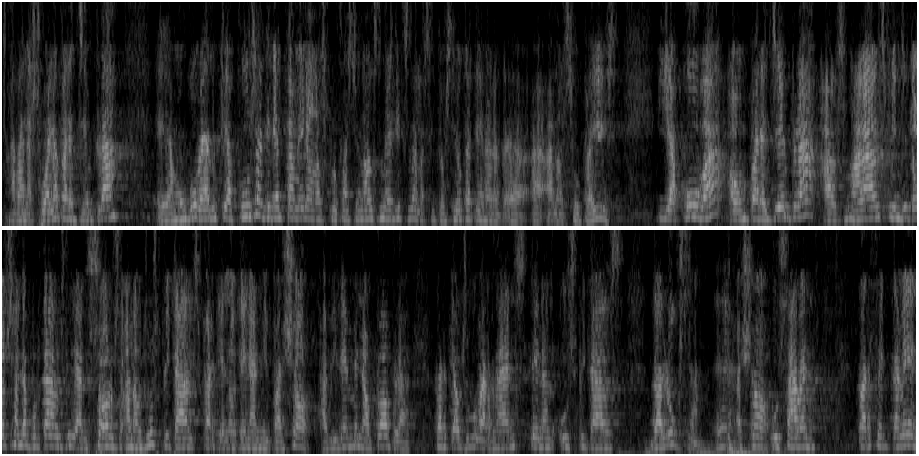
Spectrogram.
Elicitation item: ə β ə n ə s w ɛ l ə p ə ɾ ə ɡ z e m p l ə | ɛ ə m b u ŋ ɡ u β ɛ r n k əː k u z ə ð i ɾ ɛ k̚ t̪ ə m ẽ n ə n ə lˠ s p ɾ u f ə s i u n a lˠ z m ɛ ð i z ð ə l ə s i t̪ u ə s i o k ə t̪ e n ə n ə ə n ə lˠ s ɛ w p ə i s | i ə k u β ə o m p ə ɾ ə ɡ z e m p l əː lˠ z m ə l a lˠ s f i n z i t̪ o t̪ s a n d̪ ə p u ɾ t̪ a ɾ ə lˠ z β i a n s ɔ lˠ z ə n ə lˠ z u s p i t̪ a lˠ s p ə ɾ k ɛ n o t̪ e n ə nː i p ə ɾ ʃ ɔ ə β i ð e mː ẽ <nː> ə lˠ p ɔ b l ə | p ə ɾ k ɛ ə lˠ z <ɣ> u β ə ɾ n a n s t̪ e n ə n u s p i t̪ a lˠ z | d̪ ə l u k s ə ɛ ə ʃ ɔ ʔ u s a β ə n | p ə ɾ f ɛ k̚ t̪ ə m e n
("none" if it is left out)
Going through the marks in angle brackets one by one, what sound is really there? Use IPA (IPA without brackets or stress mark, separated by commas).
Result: n, ɣ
